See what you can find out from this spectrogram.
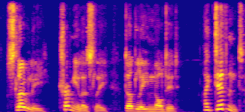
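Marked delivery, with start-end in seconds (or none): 3.0-3.7 sharp. Acted. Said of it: "Harry said sharply".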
